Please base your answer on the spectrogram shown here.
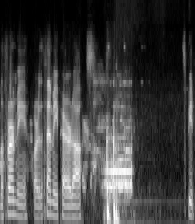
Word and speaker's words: Fermi: you guys say it fermi i just pronounce it femi because other people have told me no it's not for me it's femi yeah it's because the r is silent i i object to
